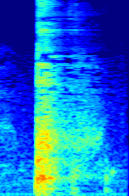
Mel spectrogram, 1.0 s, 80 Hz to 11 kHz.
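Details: Adult with Tourette's syndrome, living with it for over 40 years, makes a single abrupt cough-like burst: a simple vocal tic.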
